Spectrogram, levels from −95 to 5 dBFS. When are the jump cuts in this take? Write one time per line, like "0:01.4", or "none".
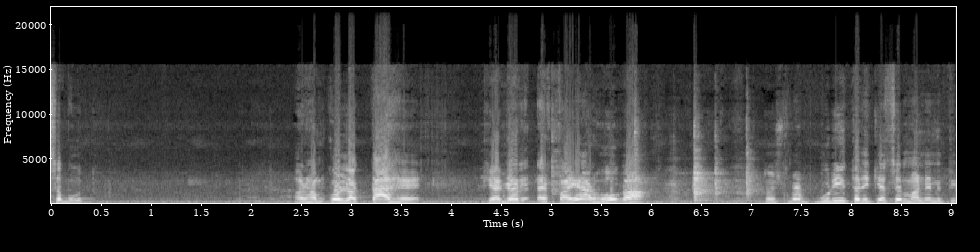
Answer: none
